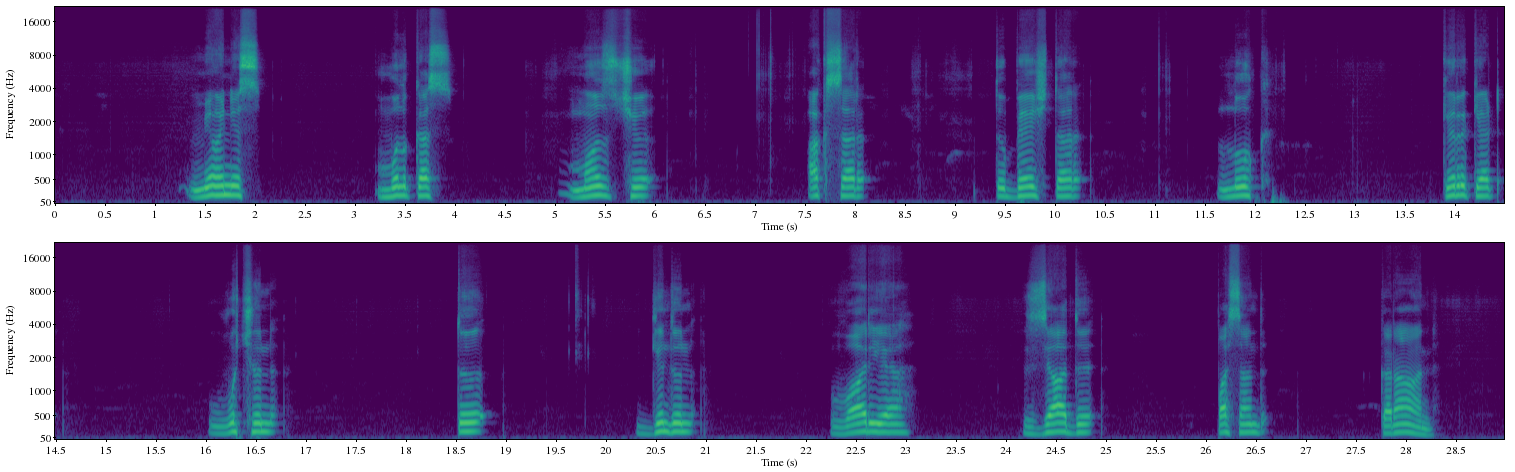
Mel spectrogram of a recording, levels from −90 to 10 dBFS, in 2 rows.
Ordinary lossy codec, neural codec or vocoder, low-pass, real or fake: none; autoencoder, 48 kHz, 128 numbers a frame, DAC-VAE, trained on Japanese speech; none; fake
